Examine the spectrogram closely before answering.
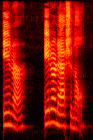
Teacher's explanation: NT 的字母组合后面遇到元音的时候可以把中间的这个字母 T 给省略掉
